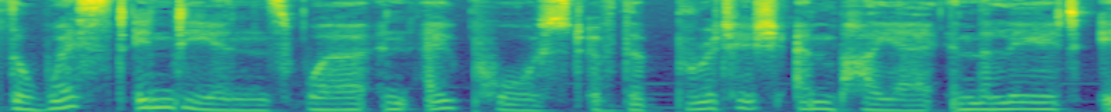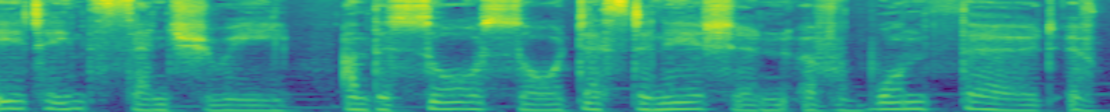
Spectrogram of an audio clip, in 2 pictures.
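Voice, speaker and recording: A woman narrates a history script in a low voice. It is very breathy and croaky, often close to a whisper. She reads slowly and in a measured way, as for a documentary. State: croaky voice after a hospital stay.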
